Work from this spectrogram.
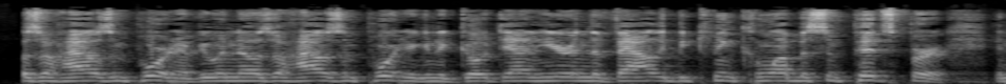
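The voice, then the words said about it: Imitates a CNN news presenter. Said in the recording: “doing his impression of CNN”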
